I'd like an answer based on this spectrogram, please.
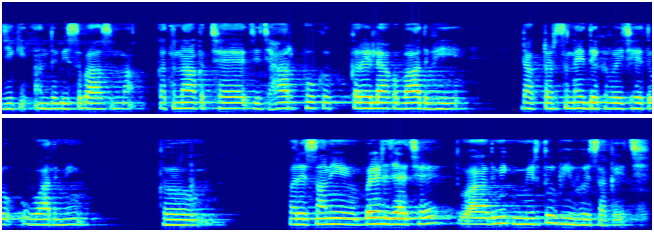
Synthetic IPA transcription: d͡ʒekiənd̪ʱubisəbasmakət̪nakt͡ʃʰɛd͡ʒed͡ʒʱaɾpʰokkəɾɛlakebad̪bʱi | ɖak̚ʈəɾsə̃nəjd̪ekʰbɛt͡ʃʰɛt̪ɔoad̪mi | k | pəɾesanibəɪʈʰd͡ʒajt͡ʃʰɛt̪ɔoad̪mikmɾiɾt̪ubʱiɦojsəkɛt͡ʃʰɛ̥

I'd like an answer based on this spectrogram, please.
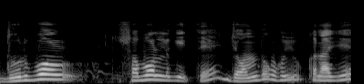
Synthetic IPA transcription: d̪uɾbɔl | sɔbɔlːəɡit̪̚t̪ɛd͡ʒɔmd̪ɔmɦujuʔkanad͡ʒɛ

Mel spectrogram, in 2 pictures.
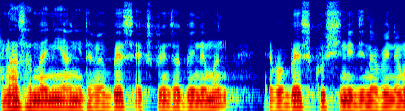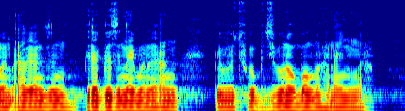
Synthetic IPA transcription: nas̬anajniaŋnitʰaɡajbesḛkspeɾjensabenemɯn | ḛbabeskʰusinidinabenemɯna̰ɾɯaŋzɯŋbiɾaɡɯzɯnajmɯnɯa̰ŋb̥ebɯsʰuɡɯzibɔnawbawnɯɦanajnɯŋa

